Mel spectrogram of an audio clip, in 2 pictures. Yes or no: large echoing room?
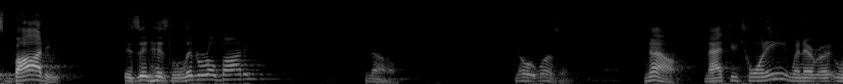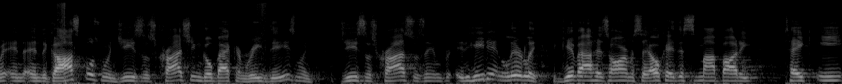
yes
